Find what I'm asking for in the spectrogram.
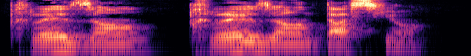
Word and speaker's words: présentation: And then we have S-E-N. This S sounds like a Z, like in English, presentation. But we have E-N. We have an N on the end of a syllable. So that's going to be sucked into the E, which changes the sound.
